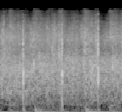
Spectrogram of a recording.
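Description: Studio audience applauding on a television show set, a brief dense burst of clapping from a crowd, steady and fairly loud with no talk over it.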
